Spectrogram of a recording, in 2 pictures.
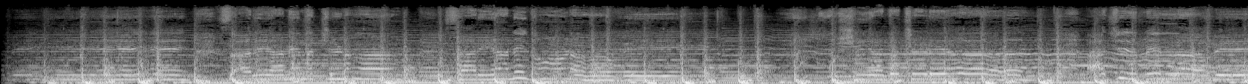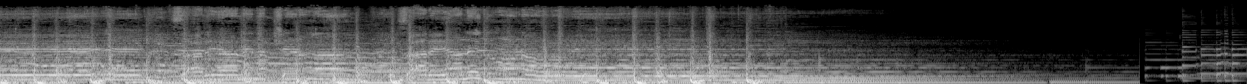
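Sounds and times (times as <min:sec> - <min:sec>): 
Bollywood ringtone: 0:00.2 - 0:21.8.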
